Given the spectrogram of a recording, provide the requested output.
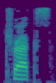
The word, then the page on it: trucks: British English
